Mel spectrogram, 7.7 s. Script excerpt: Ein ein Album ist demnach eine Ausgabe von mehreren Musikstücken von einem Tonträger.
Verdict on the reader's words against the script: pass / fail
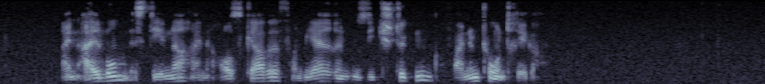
fail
